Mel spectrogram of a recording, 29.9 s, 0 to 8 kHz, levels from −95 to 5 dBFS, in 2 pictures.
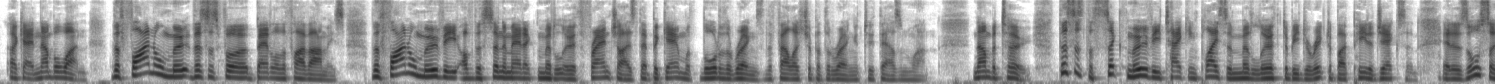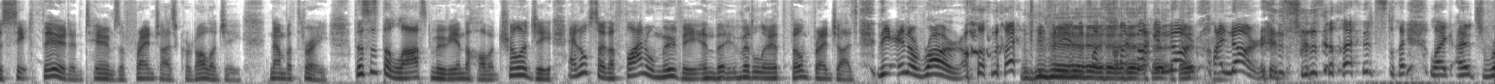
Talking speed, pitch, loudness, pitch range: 215 wpm, 150 Hz, -15 LUFS, 130-195 Hz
